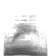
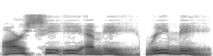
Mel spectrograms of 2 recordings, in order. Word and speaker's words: RCEME: model of the Royal Electrical and Mechanical Engineers (RCEME).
